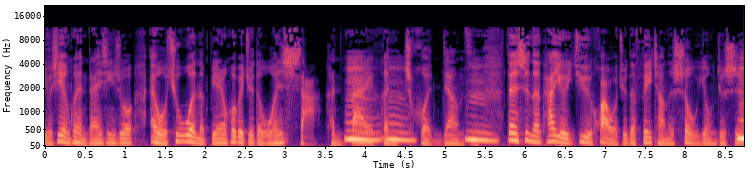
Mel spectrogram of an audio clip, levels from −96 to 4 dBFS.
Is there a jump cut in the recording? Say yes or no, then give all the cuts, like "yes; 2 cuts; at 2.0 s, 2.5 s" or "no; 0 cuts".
no; 0 cuts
